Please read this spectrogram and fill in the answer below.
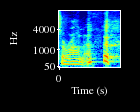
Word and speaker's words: Tarana: to say real quick my name is pronounced tirana i know i i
